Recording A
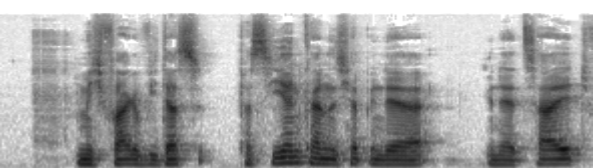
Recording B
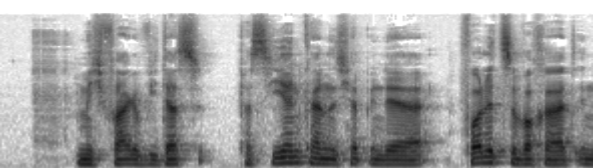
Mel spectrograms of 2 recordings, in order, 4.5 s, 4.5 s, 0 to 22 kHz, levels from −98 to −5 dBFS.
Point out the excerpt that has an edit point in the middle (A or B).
B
